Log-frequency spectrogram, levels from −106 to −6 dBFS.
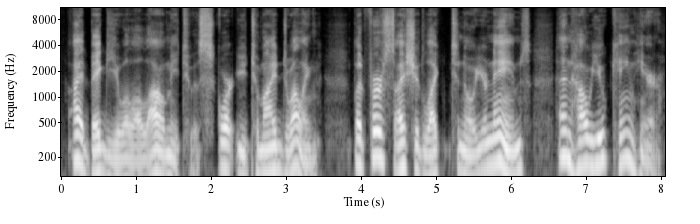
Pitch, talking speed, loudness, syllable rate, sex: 130 Hz, 195 wpm, -19 LUFS, 4.4 syllables/s, male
